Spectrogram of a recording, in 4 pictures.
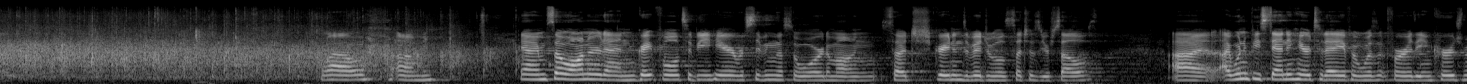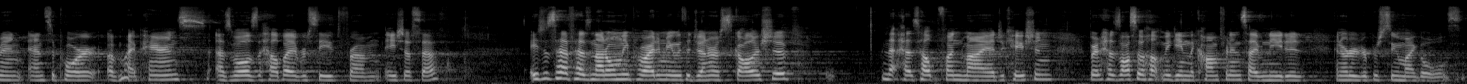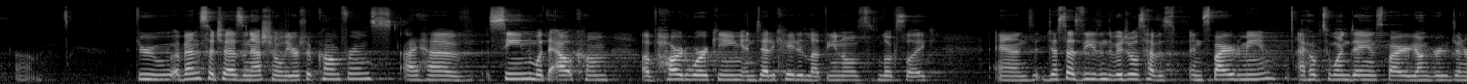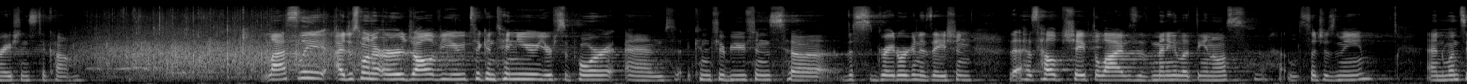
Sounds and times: Narration, monologue: 0:02.9 - 0:44.9, 0:46.1 - 0:58.6
Female speech, woman speaking: 0:03.2 - 0:04.4, 0:05.2 - 0:11.0, 0:11.8 - 0:19.1, 0:20.0 - 0:22.7, 0:23.4 - 0:29.8, 0:30.7 - 0:38.6, 0:39.3 - 0:44.8, 0:46.6 - 0:58.6.

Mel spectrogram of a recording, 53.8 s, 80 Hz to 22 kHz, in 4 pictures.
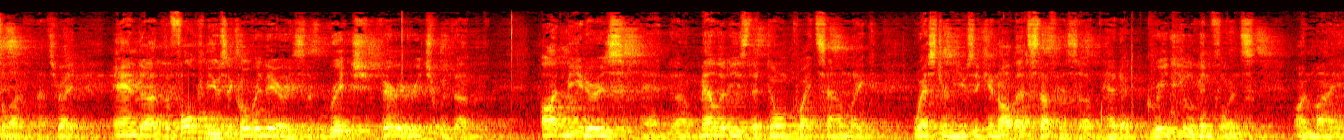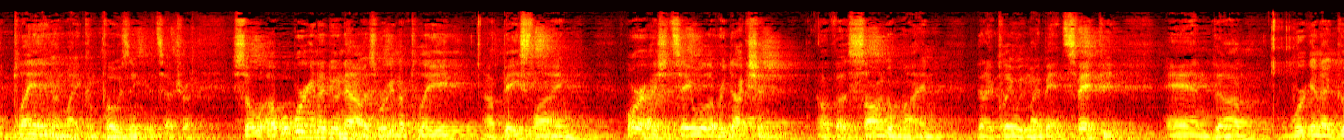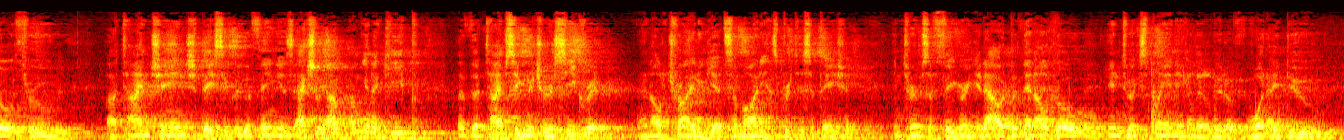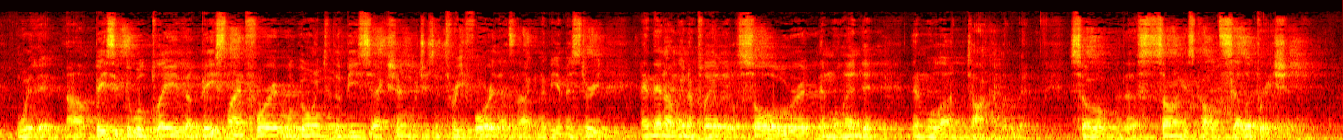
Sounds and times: Speech: 0:00.0 - 0:53.6.

